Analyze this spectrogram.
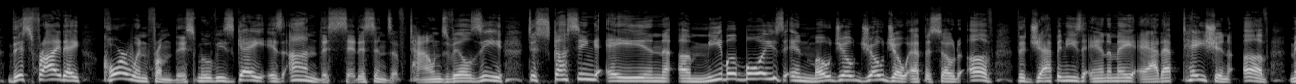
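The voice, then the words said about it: Michigan accent. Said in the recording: “my Michigan accent really comes out when I say Japanese anime adaptation”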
